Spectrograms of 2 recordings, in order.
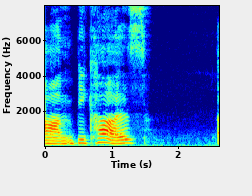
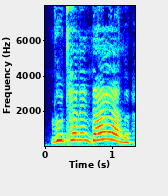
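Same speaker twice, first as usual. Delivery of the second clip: high, slow, lightly done Forrest Gump drawl; a quick playful nod to Forrest Gump; Forrest Gump impression; 11 semitones higher than usual. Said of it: "so Tom Hanks kinda sounds like Forrest Gump".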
